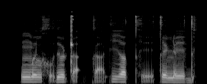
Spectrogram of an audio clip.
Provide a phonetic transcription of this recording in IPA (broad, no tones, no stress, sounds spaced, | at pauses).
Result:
ŋ͡m ɵ l x o̰ ɾʲ o ʈ a̰ ʔ k a̰ k i ɐ̯ t̪ʰ ḛ t e ɳ e d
